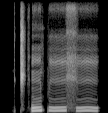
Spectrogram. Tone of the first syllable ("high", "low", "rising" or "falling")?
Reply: rising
